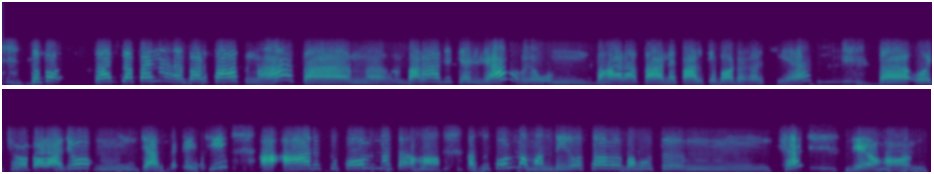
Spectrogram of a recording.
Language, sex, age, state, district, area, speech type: Maithili, male, 45-60, Bihar, Supaul, rural, conversation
